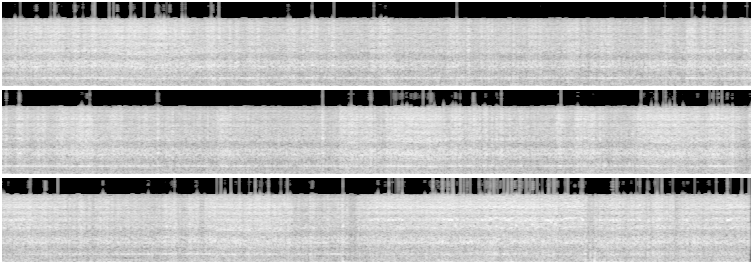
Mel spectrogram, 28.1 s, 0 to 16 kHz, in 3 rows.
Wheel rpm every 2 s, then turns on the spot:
220, 230, 230, 230, 230, 230, 230, 230, 230, 220, 230, 220, 210, 230.
none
